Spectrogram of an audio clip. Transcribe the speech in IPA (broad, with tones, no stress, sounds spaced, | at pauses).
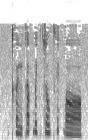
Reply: kʰ ɵ˨˩ n k ɐ˨˥ p̚ w ɪ˨˥ k̚ t͡s o˨ w t̪ʰ ɪ˥ k̚ w ɔː˨˩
